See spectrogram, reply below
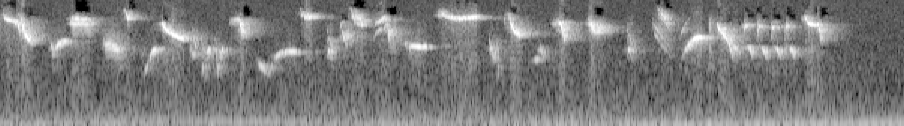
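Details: Yellow-fronted canary in full natural song, an unbroken stream of sharp high chirps, slurred whistles and quick down-sweeps, ending with a rapid stuttering trill of repeated short notes.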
